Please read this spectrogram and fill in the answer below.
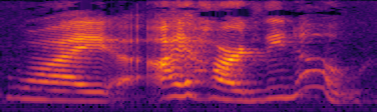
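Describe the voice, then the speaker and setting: An actress playing a poised young woman sleuth in a 1930s-style radio drama, polite and quick-witted, then indignant. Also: on the high side, lively intonation, fairly bright tone, exaggerated voice. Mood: charming.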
